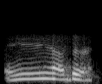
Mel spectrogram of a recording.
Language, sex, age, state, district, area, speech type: Nepali, female, 30-45, West Bengal, Darjeeling, rural, conversation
